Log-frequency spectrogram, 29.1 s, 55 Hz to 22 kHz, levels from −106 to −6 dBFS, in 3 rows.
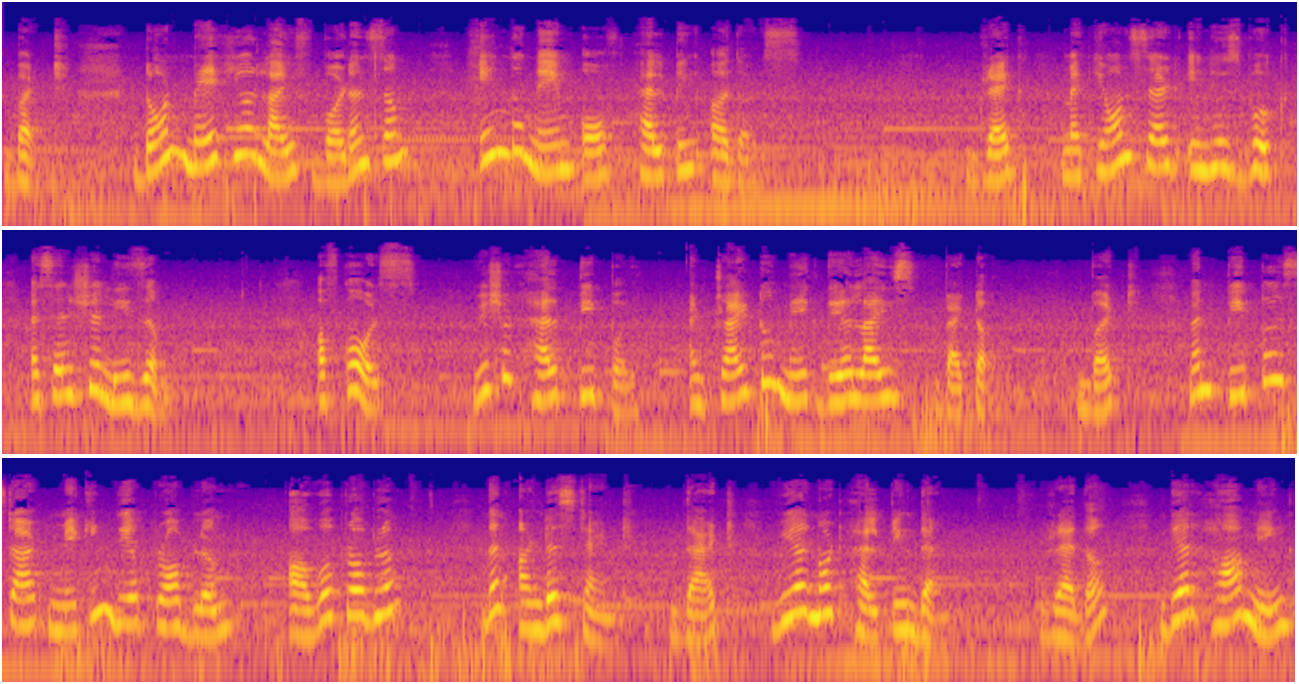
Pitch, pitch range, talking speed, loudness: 250 Hz, 210-300 Hz, 110 wpm, -21 LUFS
